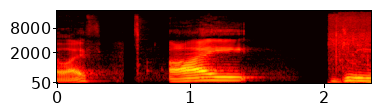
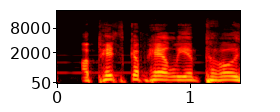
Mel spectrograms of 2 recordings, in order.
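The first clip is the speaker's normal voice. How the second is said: cartoon duck voice, pitched much higher; 8 semitones higher than usual. Taking a turn at saying a tricky phrase, in a Daffy Duck voice. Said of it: "You sound like Daffy Duck".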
